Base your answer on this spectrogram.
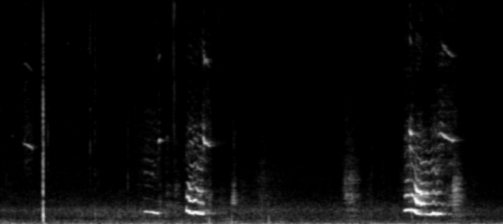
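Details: Female Hokkaido dog kept at a family home in Hokkaido, Japan, that makes talking-like sounds. Soft, high whimpers come in brief wavering bursts, the last one loudest and bending downward, over a low background hiss.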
